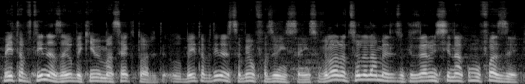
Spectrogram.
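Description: Man, somewhat high voice, text-study teacher who reads Hebrew aloud and translates as he goes. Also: animated, racing, mellow. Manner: reads Hebrew phrases then explains in Portuguese, hesitant. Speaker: Talmud teacher.

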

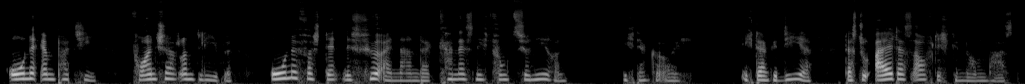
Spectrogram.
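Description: A woman's voice: mid-range voice, measured pace, darkish tone, no echo, close to an everyday voice. Iliades, a woman voicing a serene guardian spirit. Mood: gentle solemn.

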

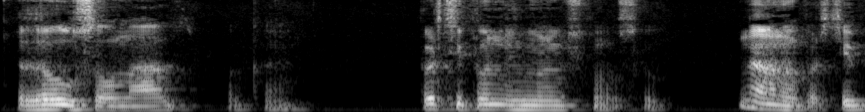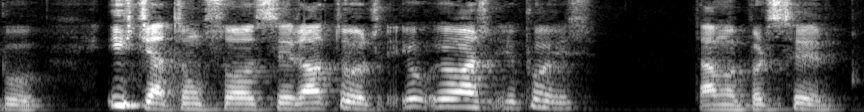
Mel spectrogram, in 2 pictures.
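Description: A man's voice: mid-range voice, a little mellow. A man with a European Portuguese accent hosting a solo podcast, talking in a rambling, self-mocking way with frequent restarts. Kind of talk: rambling casual monologue.

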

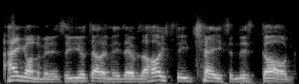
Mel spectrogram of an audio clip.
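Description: Male co-host, high-pitched, playful and teasing, casual podcast chat. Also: fast talker, dry recording. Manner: jokey, teasing, prone to fits of laughter.

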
